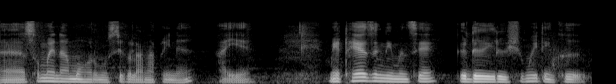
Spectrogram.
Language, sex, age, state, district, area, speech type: Bodo, male, 30-45, Assam, Udalguri, rural, spontaneous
